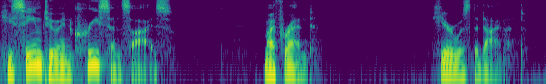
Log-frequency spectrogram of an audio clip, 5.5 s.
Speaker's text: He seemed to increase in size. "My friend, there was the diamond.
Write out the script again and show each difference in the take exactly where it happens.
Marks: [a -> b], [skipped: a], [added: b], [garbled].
He seemed to increase in size. "My friend, [there -> here] was the diamond.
